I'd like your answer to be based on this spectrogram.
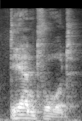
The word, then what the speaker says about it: Die Antwoord: The group Die Antwoord. – Die Antwoord.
